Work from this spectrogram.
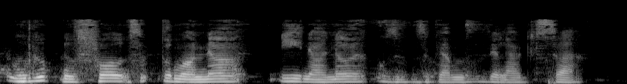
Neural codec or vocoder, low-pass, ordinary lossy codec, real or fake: codec, 44.1 kHz, 1.7 kbps, Pupu-Codec; 9.9 kHz; MP3, 32 kbps; fake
